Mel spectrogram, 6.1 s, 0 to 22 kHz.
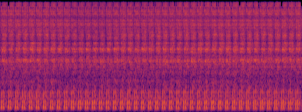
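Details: Old DeVilbiss 445 compressor being reassembled, run briefly without its low-pressure inlet air filter; the motor, unused for years, makes a strong, very even pulsing at about 3.5 beats a second over its drone and sounds off, cause unclear.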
